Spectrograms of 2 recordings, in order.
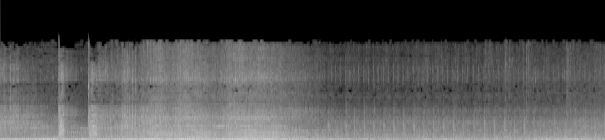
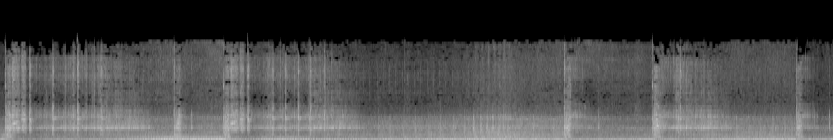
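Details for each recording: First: Honda TMX Supremo single-cylinder motorcycle that died and was hard to start when wet from rain or washing, after fitting a replacement spark plug cap: a short rev, then an even thumping idle that holds without stumbling; normal idle. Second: Honda TMX Supremo single-cylinder motorcycle that dies and is hard to start when wet from rain or washing; uneven running with irregular pops and surges, misfire traced to a leaking spark plug cap, not the ignition coil.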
